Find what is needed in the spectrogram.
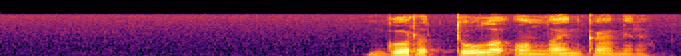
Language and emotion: Russian, neutral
